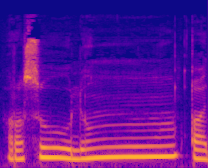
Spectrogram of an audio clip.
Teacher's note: رو پر فتح ہے اور سین پر سیٹی والی آواز رسول قد. یہاں پہ لون، یہاں پہ نون کی آواز کو چھپائیں گے اور قاف ہیوی ہوگا، حلق سے پڑھا جائے گا.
